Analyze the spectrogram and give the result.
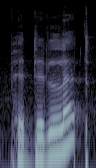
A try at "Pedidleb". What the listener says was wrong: No, ebb. E-B-B at the end. Not T. There's no T.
